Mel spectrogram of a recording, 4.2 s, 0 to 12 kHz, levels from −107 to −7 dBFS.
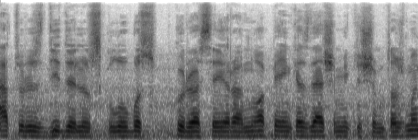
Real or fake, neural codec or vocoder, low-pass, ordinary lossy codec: real; none; 10.8 kHz; AAC, 64 kbps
